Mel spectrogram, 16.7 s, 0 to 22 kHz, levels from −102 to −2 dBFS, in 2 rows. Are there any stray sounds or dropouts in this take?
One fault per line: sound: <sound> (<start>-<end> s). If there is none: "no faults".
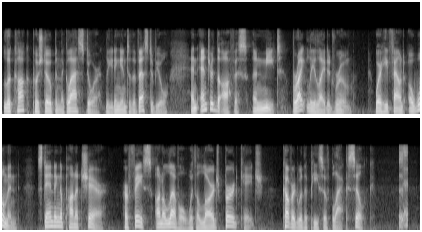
sound: laugh (16.3-16.5 s)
